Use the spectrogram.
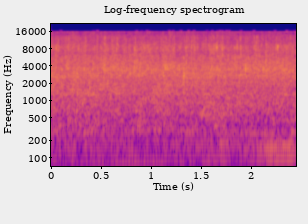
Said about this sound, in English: It's a private company. A worker connects a tube from the tank to the building's cistern. Water begins pouring in, 10,000 liters of it.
